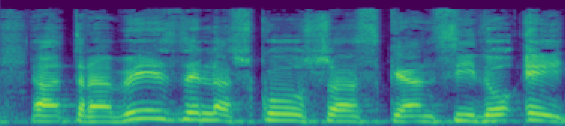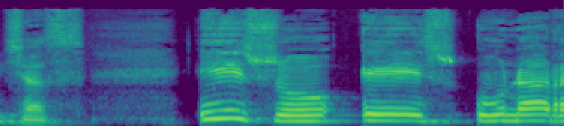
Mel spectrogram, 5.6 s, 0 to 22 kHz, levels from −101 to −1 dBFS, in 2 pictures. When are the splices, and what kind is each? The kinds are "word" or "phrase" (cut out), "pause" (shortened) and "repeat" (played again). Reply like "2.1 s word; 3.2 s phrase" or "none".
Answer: none

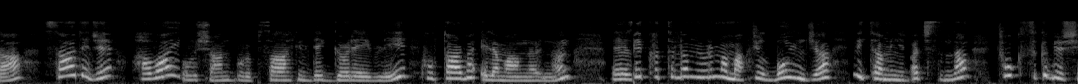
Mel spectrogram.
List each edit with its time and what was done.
1.8 s word; 2.3 s word; 4.2 s word; 6.3 s word; 7.5 s word; 8.5 s word; 9.1 s word

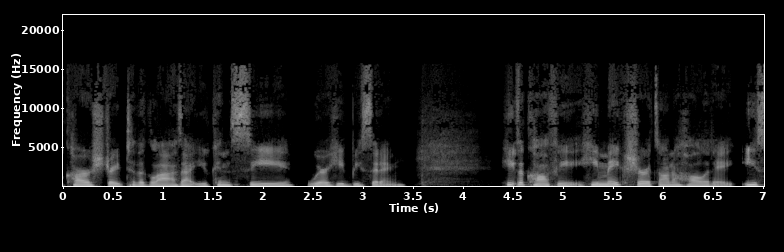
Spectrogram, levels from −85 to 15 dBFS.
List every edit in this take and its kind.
1.2 s word; 4.5 s word

